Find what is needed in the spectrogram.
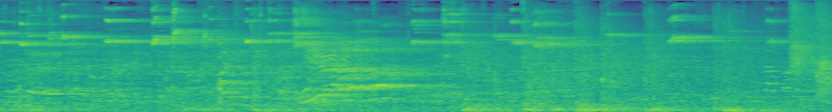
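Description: Basketball bouncing on a hardwood gym floor, with sneakers squeaking in short high chirps and players calling out; a loud shout about three seconds in.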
